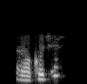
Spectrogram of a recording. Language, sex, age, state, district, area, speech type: Odia, female, 45-60, Odisha, Sambalpur, rural, conversation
